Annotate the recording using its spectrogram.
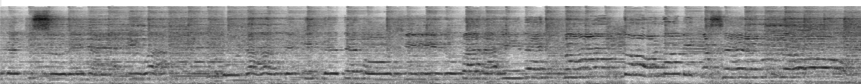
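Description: A woman singing a pop song live into a microphone over loud, steady backing music.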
